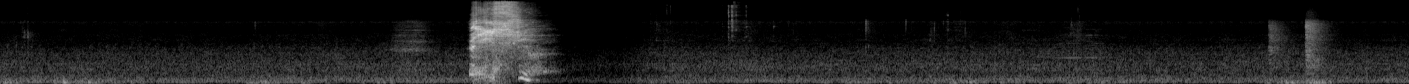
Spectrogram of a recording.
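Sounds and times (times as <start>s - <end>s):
short breath in: 3.9s - 4.4s
woman sneezing: 4.7s - 5.6s.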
